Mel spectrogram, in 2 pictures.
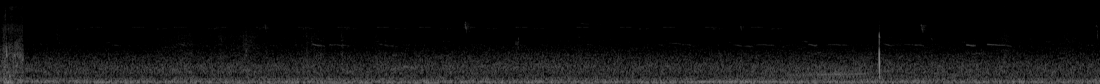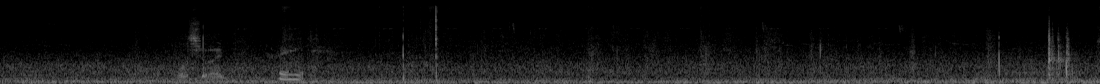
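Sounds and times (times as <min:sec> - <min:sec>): low outdoor hum: 0:00.0 - 0:22.0
birds chirping: 0:00.6 - 0:22.0
putter striking golf ball: 0:21.4 - 0:21.8.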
